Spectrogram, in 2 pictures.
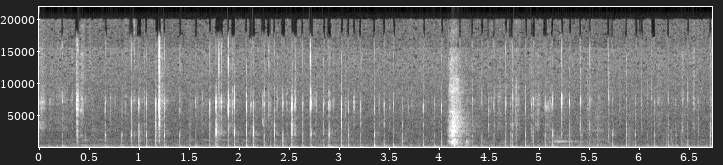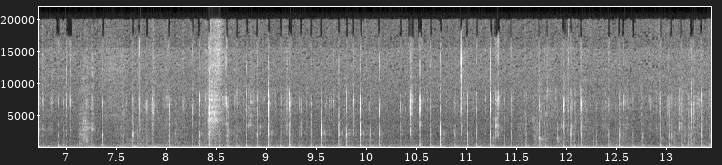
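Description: A piece of cork is tapped over and over in a quick, steady stream of soft, short taps. The taps are dull, low and muffled, and each one dies away almost at once.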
